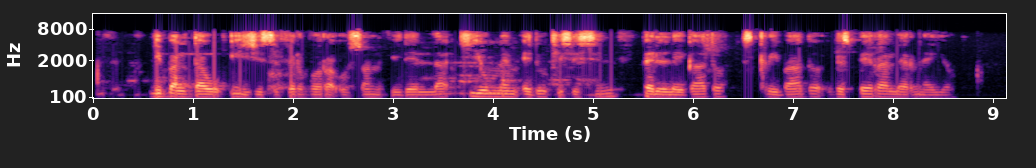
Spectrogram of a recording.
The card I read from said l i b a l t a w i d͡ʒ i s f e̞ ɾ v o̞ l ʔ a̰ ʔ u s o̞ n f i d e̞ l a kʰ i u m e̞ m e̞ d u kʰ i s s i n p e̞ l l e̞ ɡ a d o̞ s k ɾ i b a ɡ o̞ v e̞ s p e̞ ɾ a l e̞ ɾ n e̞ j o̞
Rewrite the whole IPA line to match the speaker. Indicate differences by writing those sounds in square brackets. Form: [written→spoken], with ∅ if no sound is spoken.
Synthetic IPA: l i b a l [t→d] a w i d͡ʒ i s f e̞ ɾ v o̞ [l→ɾ] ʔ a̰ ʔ u s o̞ n f i d e̞ l a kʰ i u m e̞ m e̞ d u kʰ i s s i n p e̞ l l e̞ ɡ a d o̞ s k ɾ i b a [ɡ→d] o̞ v e̞ s p e̞ ɾ a l e̞ ɾ n e̞ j o̞

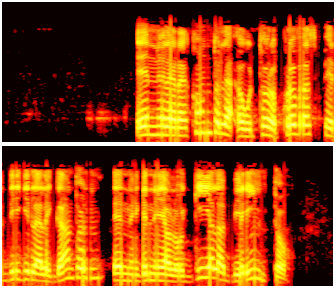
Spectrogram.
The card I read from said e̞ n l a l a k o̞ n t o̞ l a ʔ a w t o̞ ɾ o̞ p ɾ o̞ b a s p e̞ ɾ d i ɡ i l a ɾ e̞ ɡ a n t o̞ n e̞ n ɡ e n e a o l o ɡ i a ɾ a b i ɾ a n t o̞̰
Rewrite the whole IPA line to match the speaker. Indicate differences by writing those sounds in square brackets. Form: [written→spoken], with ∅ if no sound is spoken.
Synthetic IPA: e̞ n l a [l→ɾ] a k o̞ n t o̞ l a ʔ a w t o̞ ɾ o̞ p ɾ o̞ [b→v] a s p e̞ ɾ d i ɡ i l a [ɾ→l] e̞ ɡ a n t o̞ n e̞ n ɡ e n e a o l o ɡ i a [ɾ→l] a b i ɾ [a→i] n t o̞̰

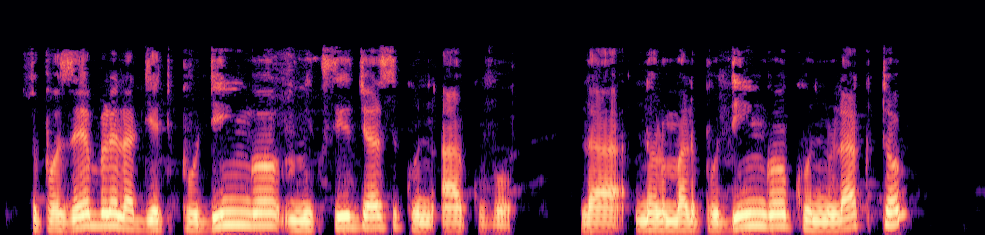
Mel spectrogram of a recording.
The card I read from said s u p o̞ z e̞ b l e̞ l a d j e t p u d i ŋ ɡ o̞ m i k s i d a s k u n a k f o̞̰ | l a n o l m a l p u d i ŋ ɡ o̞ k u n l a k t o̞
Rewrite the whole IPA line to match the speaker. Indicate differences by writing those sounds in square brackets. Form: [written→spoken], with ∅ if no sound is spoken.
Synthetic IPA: s u p o̞ z e̞ b l e̞ l a d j e t p u d i ŋ ɡ o̞ m i k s i [d→d͡ʒ] a s k u n a k [f→v] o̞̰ | l a n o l m a l p u d i ŋ ɡ o̞ k u n l a k t o̞

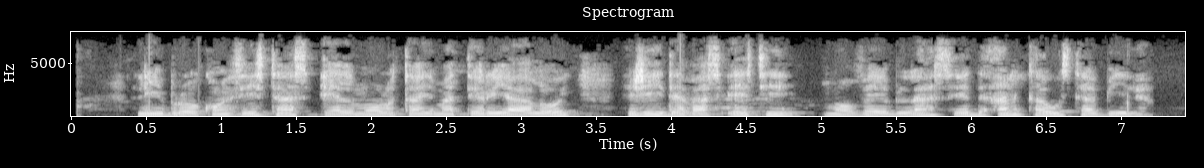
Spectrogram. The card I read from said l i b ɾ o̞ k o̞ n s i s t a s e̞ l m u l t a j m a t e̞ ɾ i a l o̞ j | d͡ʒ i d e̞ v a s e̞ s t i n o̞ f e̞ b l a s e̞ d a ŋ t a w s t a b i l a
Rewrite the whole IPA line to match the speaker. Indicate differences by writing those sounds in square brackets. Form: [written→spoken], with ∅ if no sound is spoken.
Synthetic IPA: l i b ɾ o̞ k o̞ n s i s t a s e̞ l m u l t a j m a t e̞ ɾ i a l o̞ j | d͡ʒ i d e̞ v a s e̞ s t i [n→m] o̞ [f→v] e̞ b l a s e̞ d a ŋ [t→k] a w s t a b i l a

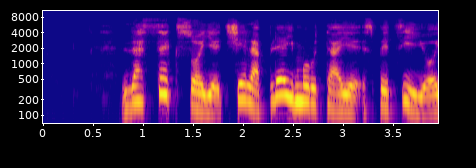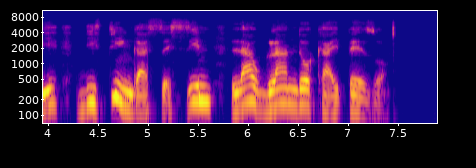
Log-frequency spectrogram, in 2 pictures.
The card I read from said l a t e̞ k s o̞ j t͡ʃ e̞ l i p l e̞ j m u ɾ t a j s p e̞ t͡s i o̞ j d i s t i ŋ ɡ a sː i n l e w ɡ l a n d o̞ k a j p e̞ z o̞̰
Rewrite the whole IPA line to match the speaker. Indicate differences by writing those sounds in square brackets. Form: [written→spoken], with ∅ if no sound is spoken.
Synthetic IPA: l a [t→s] e̞ k s o̞ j t͡ʃ e̞ l [i→a] p l e̞ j m u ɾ t a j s p e̞ t͡s i o̞ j d i s t i ŋ ɡ a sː i n l [e→a] w ɡ l a n d o̞ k a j p e̞ z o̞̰

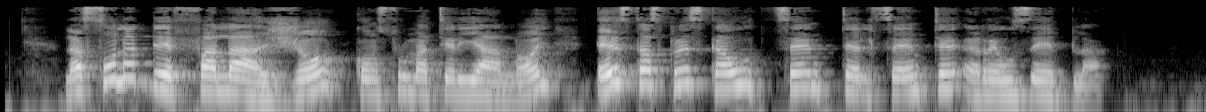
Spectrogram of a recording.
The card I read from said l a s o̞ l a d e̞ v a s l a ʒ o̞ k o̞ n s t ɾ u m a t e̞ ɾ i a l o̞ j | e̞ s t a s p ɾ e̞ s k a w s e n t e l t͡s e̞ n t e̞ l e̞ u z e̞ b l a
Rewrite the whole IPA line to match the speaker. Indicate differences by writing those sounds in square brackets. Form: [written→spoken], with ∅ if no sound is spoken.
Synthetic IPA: l a s o̞ l a d e̞ [v→f] a [s→∅] l a ʒ o̞ k o̞ n s t ɾ u m a t e̞ ɾ i a l o̞ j | e̞ s t a s p ɾ e̞ s k a w [s→t͡s] e n t e l t͡s e̞ n t e̞ [l→ɾ] e̞ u z e̞ b l a

